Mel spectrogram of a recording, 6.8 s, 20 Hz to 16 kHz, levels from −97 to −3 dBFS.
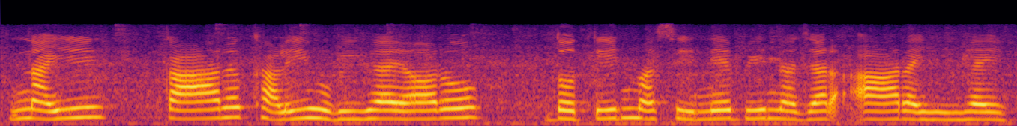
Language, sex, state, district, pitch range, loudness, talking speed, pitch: Hindi, female, Maharashtra, Washim, 230-255 Hz, -15 LUFS, 105 wpm, 240 Hz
